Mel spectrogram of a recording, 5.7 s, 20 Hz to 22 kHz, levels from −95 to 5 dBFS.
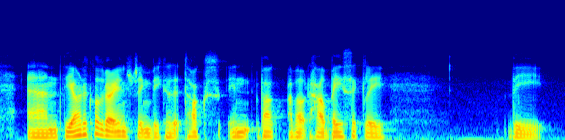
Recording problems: muffled; very; fading above 2 kHz

